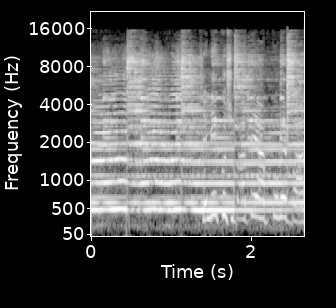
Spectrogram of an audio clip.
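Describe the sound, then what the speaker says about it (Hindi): A temple bell rings with repeated metallic strikes over a sustained, steady ringing tone, loud and close, while a voice talks over it. "ये जो घंटा होता है ना, इसकी ध्वनि मतलब बहुत ही पॉजिटिव एनर्जी लाती है"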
